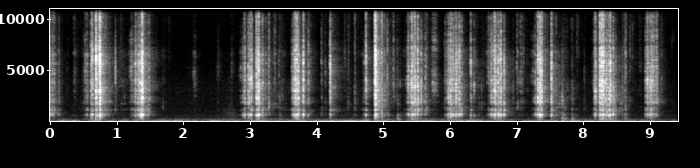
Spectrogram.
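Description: A small solid light blue blackboard chalk stick, held in fingers with long pink nails, is carved and shaved with a metal utility knife blade. Thirteen short, bright scraping strokes are heard, separated by brief quiet pauses, with a dry, crisp texture and almost no ring after each cut.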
